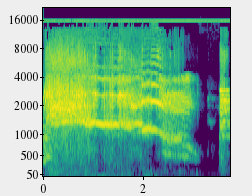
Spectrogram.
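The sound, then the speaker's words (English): A loud, piercing scream held for about three seconds, its pitch sagging slightly toward the end, followed by a brief silence and the abrupt start of another shrill cry. “She never heard that scream.”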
